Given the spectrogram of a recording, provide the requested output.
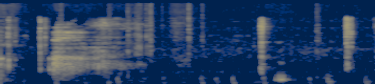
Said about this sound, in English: Listen to this keyboard. Oh, someone's showing off about his mechanical keyboard.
